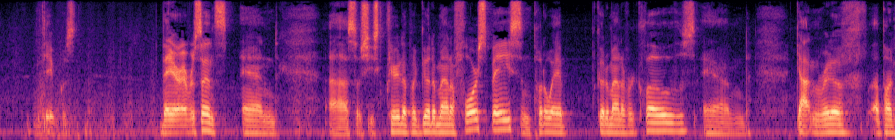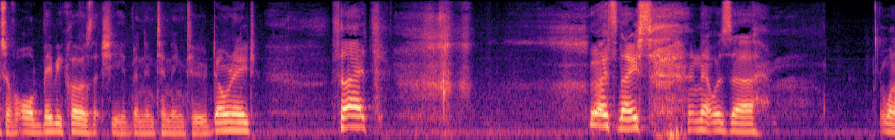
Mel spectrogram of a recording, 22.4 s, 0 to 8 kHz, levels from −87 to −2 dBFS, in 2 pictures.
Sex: male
